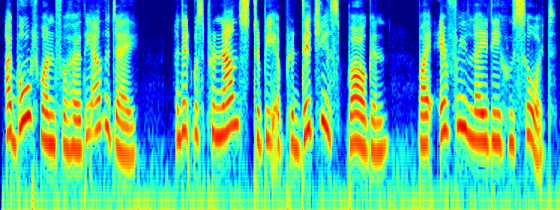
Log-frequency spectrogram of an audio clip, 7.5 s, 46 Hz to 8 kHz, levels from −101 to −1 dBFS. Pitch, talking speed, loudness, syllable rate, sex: 270 Hz, 185 wpm, -18 LUFS, 5.3 syllables/s, female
